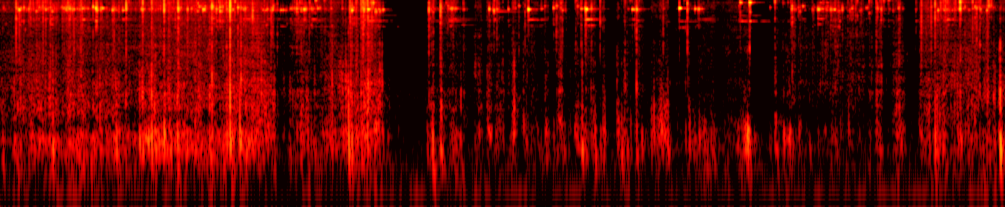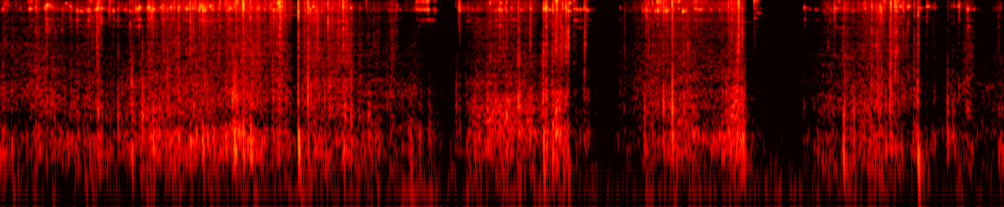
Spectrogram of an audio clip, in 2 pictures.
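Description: A hand with long nails sweeps and scratches across a cushion covered in metal sequin discs, making the discs clink. A continuous stream of small metallic clicks and rustles rises and falls in loudness with brief pauses, carrying a faint bright shimmer.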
